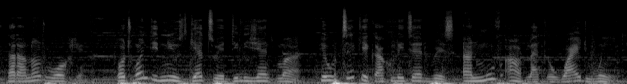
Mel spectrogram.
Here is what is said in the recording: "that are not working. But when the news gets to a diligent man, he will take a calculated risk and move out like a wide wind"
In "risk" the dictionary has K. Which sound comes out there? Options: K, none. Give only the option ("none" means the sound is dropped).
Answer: none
